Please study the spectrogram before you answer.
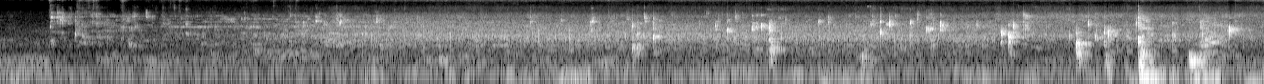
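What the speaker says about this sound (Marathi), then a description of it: "आता यामध्ये आपण थोडे थोडे करून हे चिप्स तळून घेऊयात" Banana chips deep frying in hot oil, a bubbling sizzle that builds from quiet to busy, with scattered sharp pops and crackles, heard close with no talking.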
